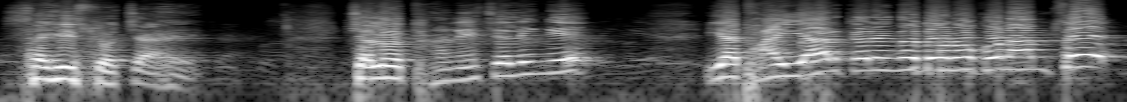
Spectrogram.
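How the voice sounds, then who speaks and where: A man's voice: very high-pitched, expressive, a little slow, a bit bright, exaggerated voice. A man playing a betrayed, vengeful husband in a folk stage play, declaiming to the audience. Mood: consoling.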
